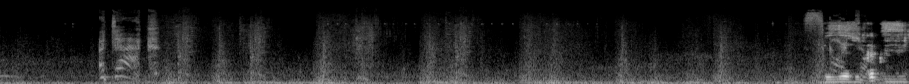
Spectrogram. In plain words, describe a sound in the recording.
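Game spell effects crackle and clash in a fight.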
